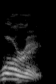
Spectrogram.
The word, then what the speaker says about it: Warwick: I want to hear the way you say it Warwick Warwick we call it Warick oh War so I'm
